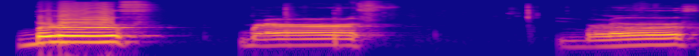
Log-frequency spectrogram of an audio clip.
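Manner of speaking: booming, goofy nonsense noise; loud nonsense blurt. Acted. Reader must read whatever the book says, loud silly blurts. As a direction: belt out each silly word separately.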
